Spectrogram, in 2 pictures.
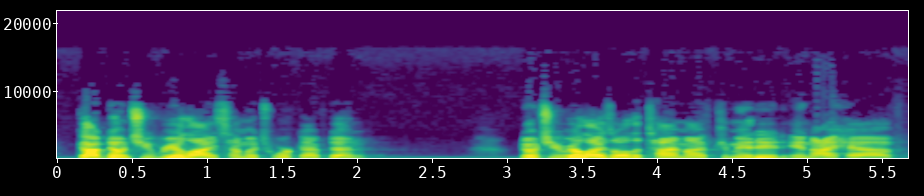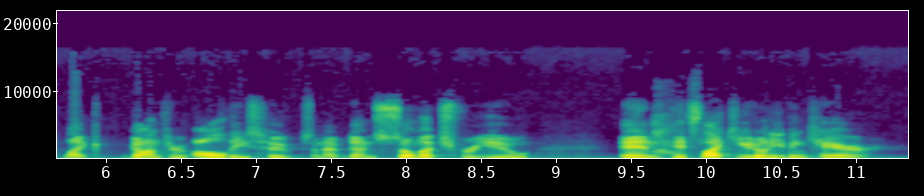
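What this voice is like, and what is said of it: Sorority girl voice. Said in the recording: “I've got my, like, sorority girl voice for some reason this morning.”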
